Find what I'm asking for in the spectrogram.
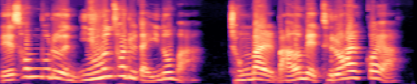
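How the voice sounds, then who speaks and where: A synthetic woman's voice playing a fed-up wife, calm, sarcastic, firm, radio-drama style, slightly high voice. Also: normal speed, lightly acted. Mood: cutting. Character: fed-up wife, cool and cutting.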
